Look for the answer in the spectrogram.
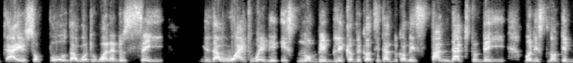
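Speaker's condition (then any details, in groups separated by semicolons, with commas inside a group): No condition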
